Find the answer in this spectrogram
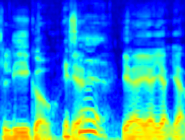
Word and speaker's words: Lego: No, it's Lego. No, it's not. It is. It's called Surely not. No, it's Lego. Isn't it? Yeah. That's how the Danes will actually pronounce it.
